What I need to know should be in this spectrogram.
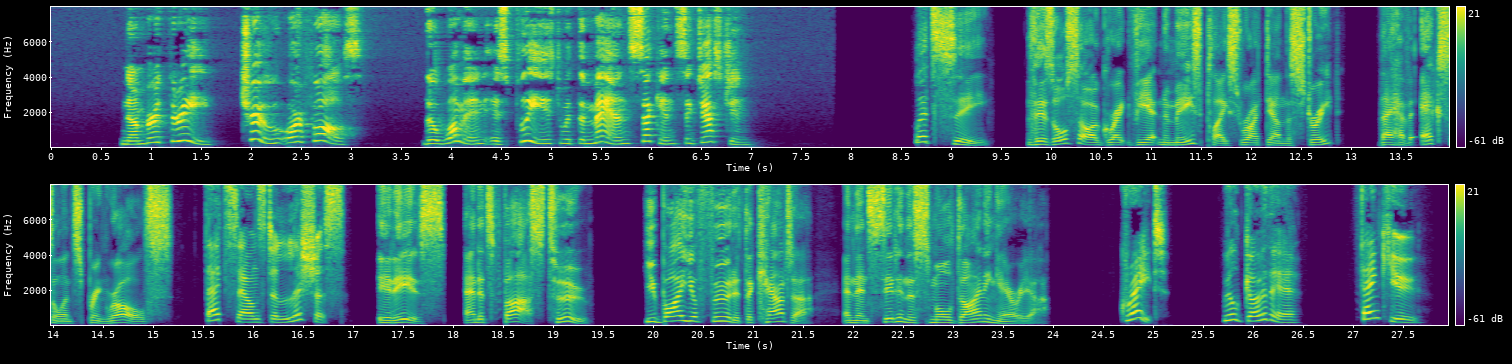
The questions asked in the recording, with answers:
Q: The woman is pleased with the man's second suggestion.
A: The answer is true.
